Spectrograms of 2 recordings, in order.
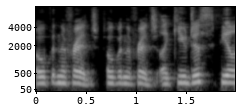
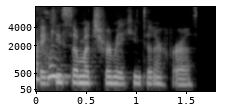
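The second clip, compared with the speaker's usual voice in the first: mock passive-aggressive child voice. Retelling the kids' coded thanks for dinner: imitating passive-aggressive kids. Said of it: "mine were just pass ag".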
